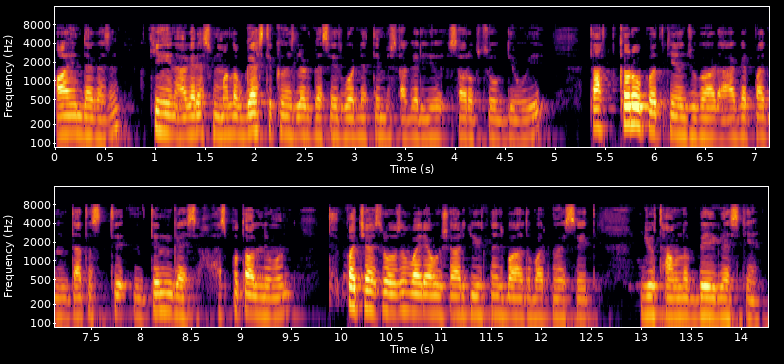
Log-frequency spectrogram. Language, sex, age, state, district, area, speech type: Kashmiri, male, 30-45, Jammu and Kashmir, Budgam, rural, spontaneous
